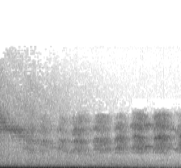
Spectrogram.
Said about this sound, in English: Hello again, and it was cats a couple of weeks ago, now it's birds that start the program.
